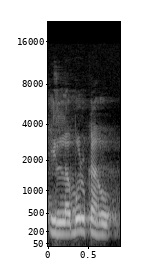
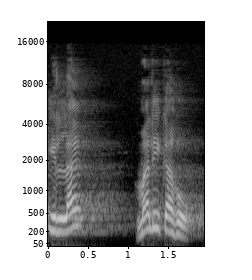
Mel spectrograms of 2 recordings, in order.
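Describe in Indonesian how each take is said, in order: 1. Kata kedua diucapkan sebagai mulkahu. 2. Kata kedua diucapkan sebagai malikahu. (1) "Dia bacanya illa mulkahu" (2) "Kalau bacaan yang benarnya illa malikahu"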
